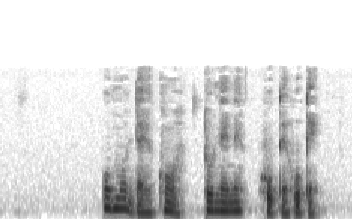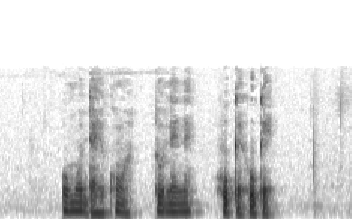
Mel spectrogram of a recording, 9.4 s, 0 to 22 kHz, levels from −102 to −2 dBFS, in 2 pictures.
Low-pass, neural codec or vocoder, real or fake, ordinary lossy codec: 7.2 kHz; none; real; AAC, 32 kbps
